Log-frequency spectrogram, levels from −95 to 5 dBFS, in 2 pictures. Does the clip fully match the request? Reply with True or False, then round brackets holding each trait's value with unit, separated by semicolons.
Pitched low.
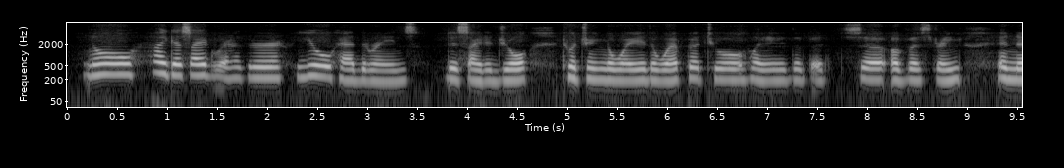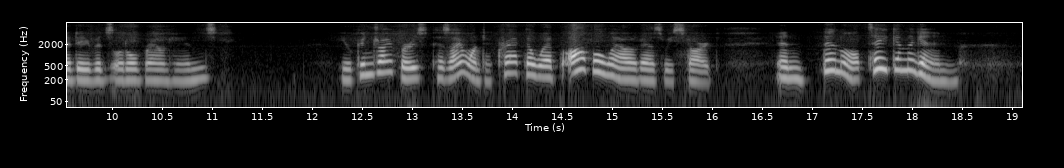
False (205 Hz)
